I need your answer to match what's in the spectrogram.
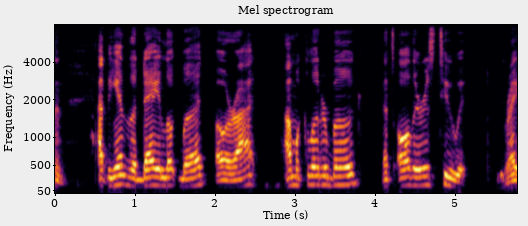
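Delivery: put-on American southern accent. Showing the voices and accents they do, southern accent. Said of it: "same with like your southern accent kind of thing".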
